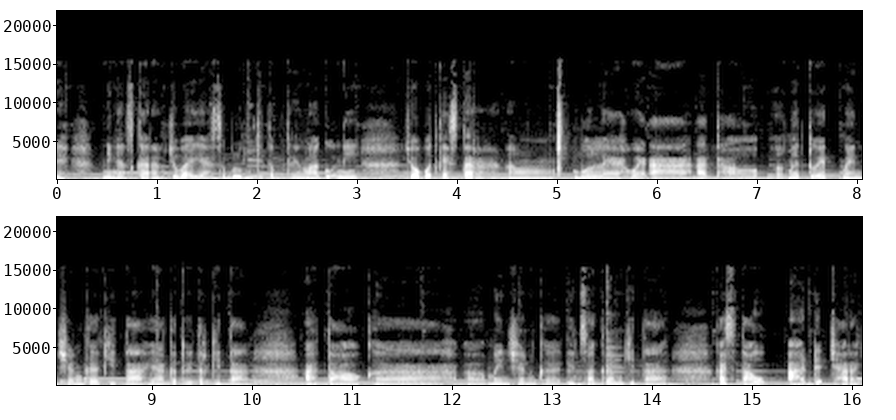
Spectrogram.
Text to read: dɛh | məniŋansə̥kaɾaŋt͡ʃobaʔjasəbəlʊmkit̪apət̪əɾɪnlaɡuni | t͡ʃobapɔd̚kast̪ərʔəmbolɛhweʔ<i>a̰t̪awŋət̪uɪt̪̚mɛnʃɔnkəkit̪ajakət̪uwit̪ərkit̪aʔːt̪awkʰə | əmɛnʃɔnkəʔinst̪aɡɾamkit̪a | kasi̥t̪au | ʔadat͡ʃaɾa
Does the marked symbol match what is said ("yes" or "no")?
no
